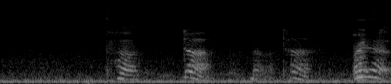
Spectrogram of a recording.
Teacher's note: the tip of your tongue is only touching the roof of your mouth. No teeth at all.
